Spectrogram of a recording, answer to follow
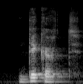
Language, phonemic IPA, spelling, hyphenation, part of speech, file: Dutch, /ˈdɪ.kərt/, dikkerd, dik‧kerd, noun, Nl-dikkerd.ogg
- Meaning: fatty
